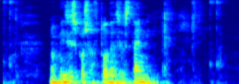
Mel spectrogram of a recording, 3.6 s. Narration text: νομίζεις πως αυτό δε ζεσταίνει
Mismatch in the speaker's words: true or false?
false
